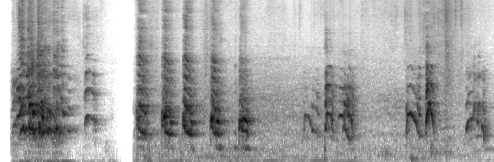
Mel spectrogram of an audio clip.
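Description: A turkey gobbles in a rapid, rattling burst of throaty notes, followed by several softer, wavering yelps and clucks.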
